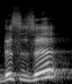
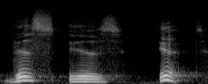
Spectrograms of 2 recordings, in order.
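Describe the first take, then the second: First: High, rising "This is it?"; higher, quick, incredulous query on "This is it"; disbelieving criminal. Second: Very slow, low-key "this is it"; accepting criminal. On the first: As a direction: question it as a letdown. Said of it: "The other criminal was constantly saying". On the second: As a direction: let each word settle in realization. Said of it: "And this one was going". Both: Acted.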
